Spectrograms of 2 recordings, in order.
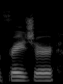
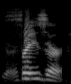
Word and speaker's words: Fraser: pronunciations of stuff and he says his name is Fraser he's been it's been said wrong his entire acting career I had to laugh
